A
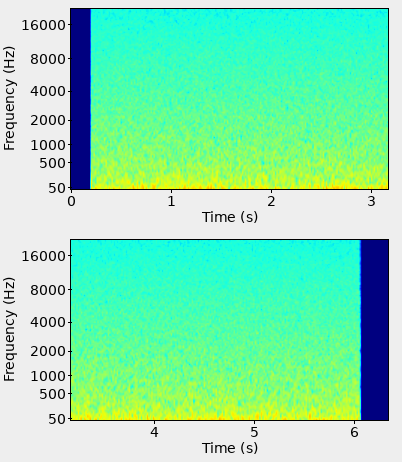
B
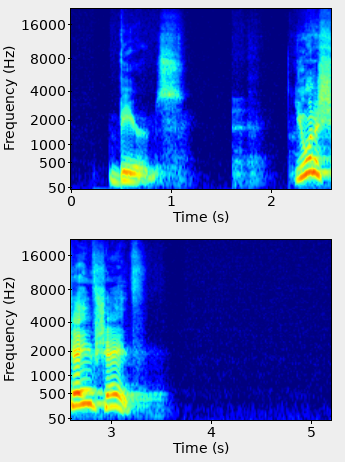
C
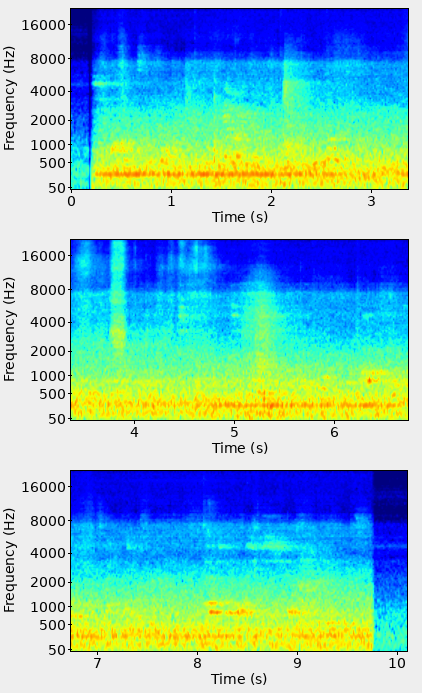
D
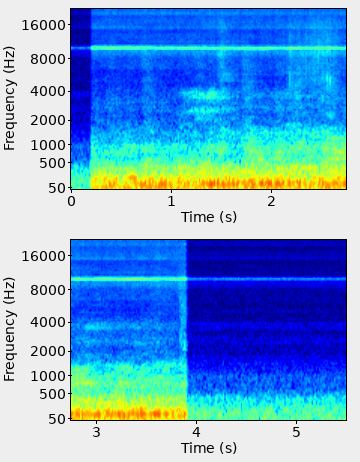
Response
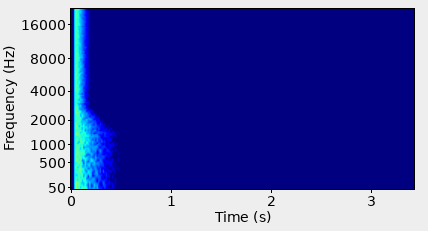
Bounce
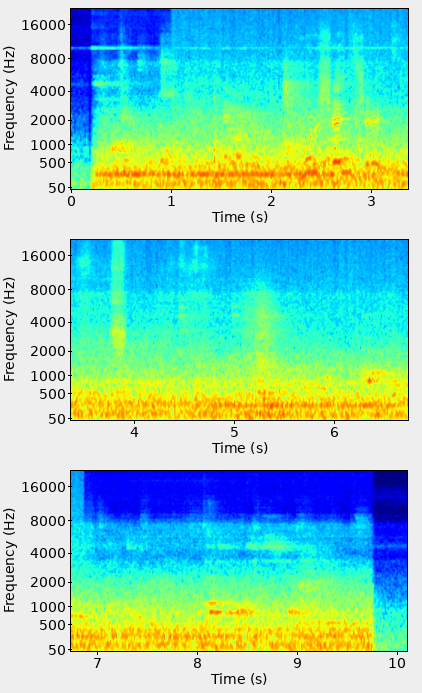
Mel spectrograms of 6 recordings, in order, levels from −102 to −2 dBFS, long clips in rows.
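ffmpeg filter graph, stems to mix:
-filter_complex "[0:a]alimiter=level_in=4.5dB:limit=-24dB:level=0:latency=1,volume=-4.5dB,adelay=800,volume=-5.5dB[link_01];[1:a]volume=1.5dB[link_02];[2:a]equalizer=frequency=69:width=0.72:gain=5.5,volume=1.5dB,asplit=2[link_03][link_04];[link_04]volume=-14dB[link_05];[3:a]acompressor=threshold=-36dB:ratio=6,asplit=2[link_06][link_07];[link_07]adelay=7.5,afreqshift=-0.79[link_08];[link_06][link_08]amix=inputs=2:normalize=1,volume=3dB[link_09];[4:a]atrim=start_sample=2205[link_10];[link_05][link_10]afir=irnorm=-1:irlink=0[link_11];[link_01][link_02][link_03][link_09][link_11]amix=inputs=5:normalize=0"

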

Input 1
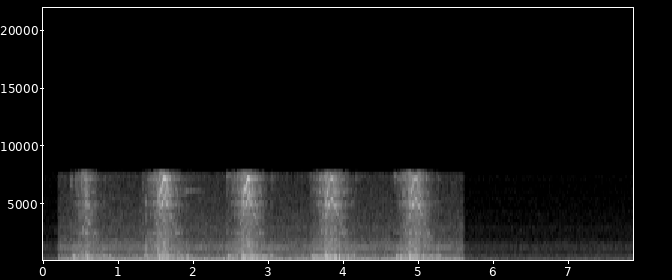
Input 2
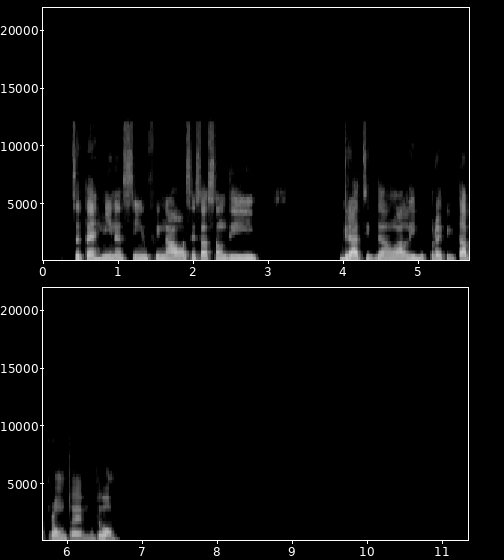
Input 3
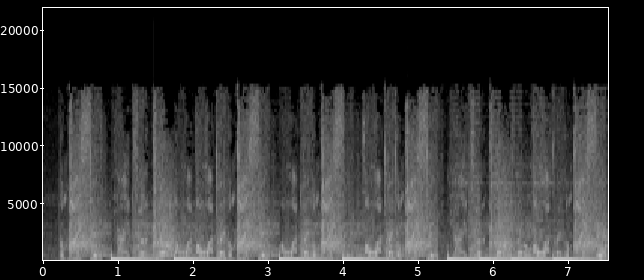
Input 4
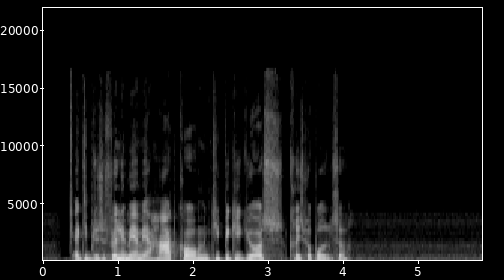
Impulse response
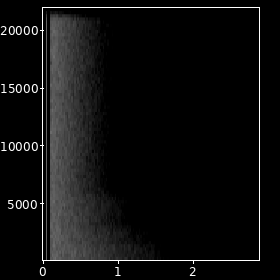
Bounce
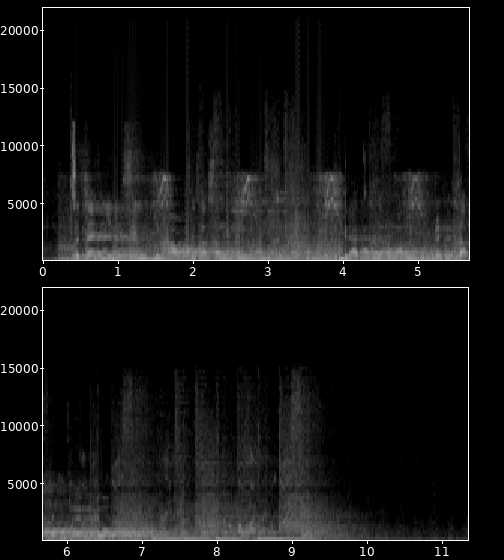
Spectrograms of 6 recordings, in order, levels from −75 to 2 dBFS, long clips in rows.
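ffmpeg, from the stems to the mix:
-filter_complex "[0:a]volume=-8.5dB[link_01];[1:a]acompressor=mode=upward:threshold=-27dB:ratio=2.5,tremolo=f=4.5:d=0.59,volume=-1dB,asplit=2[link_02][link_03];[link_03]volume=-10dB[link_04];[2:a]bandreject=frequency=4500:width=10,adelay=1750,volume=-18.5dB,asplit=2[link_05][link_06];[link_06]volume=-10.5dB[link_07];[3:a]aeval=exprs='val(0)*sgn(sin(2*PI*270*n/s))':channel_layout=same,volume=-15dB,asplit=2[link_08][link_09];[link_09]volume=-22dB[link_10];[4:a]atrim=start_sample=2205[link_11];[link_04][link_07][link_10]amix=inputs=3:normalize=0[link_12];[link_12][link_11]afir=irnorm=-1:irlink=0[link_13];[link_01][link_02][link_05][link_08][link_13]amix=inputs=5:normalize=0,equalizer=frequency=930:width_type=o:width=0.41:gain=4.5,acompressor=threshold=-32dB:ratio=12"

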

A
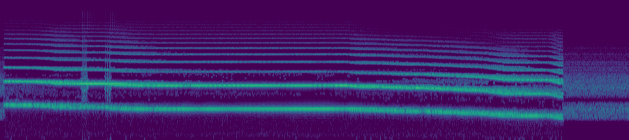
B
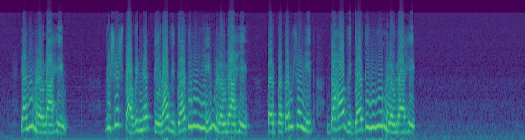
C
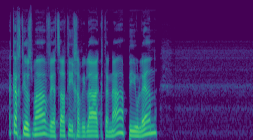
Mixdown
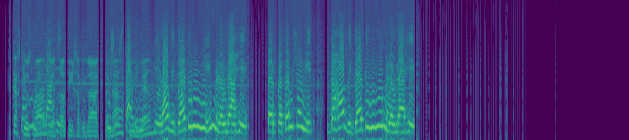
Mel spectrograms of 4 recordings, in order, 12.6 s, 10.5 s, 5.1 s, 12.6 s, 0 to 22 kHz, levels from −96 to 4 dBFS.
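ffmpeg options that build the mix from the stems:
ffmpeg -i stem1.wav -i stem2.wav -i stem3.wav -filter_complex "[0:a]aeval=exprs='clip(val(0),-1,0.0178)':channel_layout=same,volume=-18dB[link_01];[1:a]volume=-0.5dB[link_02];[2:a]equalizer=frequency=3700:width_type=o:width=1.8:gain=10.5,volume=-12dB,asplit=2[link_03][link_04];[link_04]apad=whole_len=463329[link_05];[link_02][link_05]sidechaincompress=threshold=-41dB:ratio=6:attack=8.5:release=238[link_06];[link_01][link_06][link_03]amix=inputs=3:normalize=0,acrusher=bits=6:mix=0:aa=0.000001" out.wav

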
